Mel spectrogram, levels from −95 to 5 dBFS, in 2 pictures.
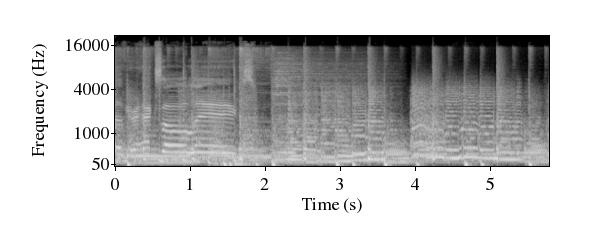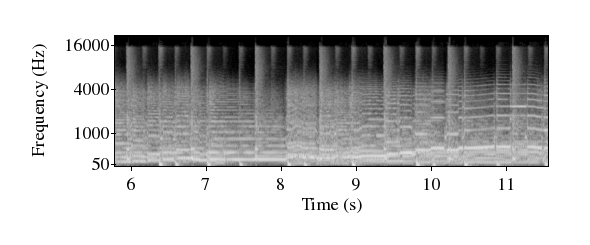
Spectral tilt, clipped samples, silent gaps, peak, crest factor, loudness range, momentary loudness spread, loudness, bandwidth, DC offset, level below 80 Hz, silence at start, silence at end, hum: -5.5 dB/octave; 0.1%; none; 0 dBFS; 10 dB; 2 LU; 4 LU; -12 LUFS; 18.5 kHz; under 0.1%; -22 dBFS; 0 s; 0 s; none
